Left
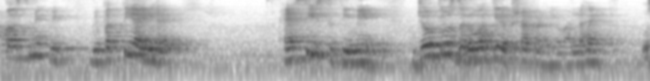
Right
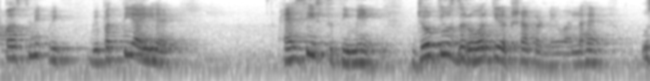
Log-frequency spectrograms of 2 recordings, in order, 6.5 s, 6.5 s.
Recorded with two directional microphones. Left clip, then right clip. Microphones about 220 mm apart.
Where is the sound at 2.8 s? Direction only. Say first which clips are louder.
Right 3 dB; 55° right (ahead or behind).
